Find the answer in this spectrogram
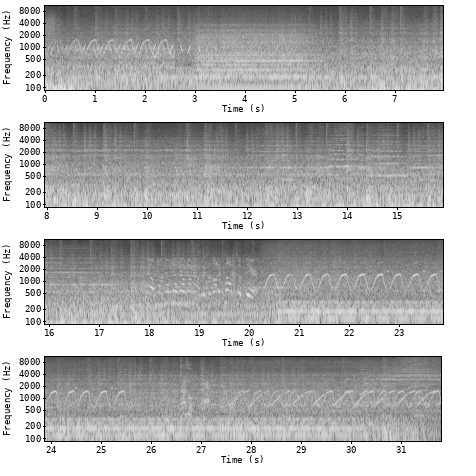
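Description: A police boat siren yelping in fast repeated rising sweeps over a low steady drone. The siren drops out a few seconds in under tense music with a steady pulse, then returns about two-thirds of the way through.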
